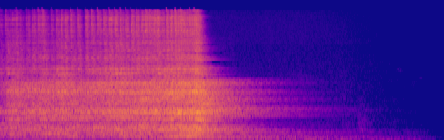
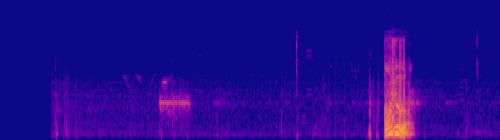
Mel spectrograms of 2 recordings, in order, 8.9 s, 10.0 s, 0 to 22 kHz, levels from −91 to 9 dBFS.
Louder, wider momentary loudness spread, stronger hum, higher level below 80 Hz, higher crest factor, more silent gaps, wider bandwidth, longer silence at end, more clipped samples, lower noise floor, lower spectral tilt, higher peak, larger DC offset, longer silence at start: about the same, -20 LUFS vs -18 LUFS; second, 16 LU vs 30 LU; neither; first, -56 dBFS vs -70 dBFS; about the same, 22 dB vs 24 dB; neither; first, 17 kHz vs 7.6 kHz; first, 3.5 s vs 1.75 s; neither; about the same, -77 dBFS vs -74 dBFS; second, -1.5 dB/octave vs -7.5 dB/octave; about the same, -2 dBFS vs -4 dBFS; neither; second, 0 s vs 7.7 s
